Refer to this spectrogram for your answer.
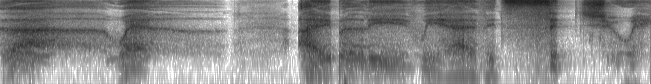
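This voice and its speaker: A man uses a put-on character voice at an extremely high pitch, raspy in texture. He talks at a very slow pace with long, frequent pauses. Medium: actual play. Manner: cold, commanding.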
